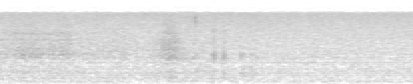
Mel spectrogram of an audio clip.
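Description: Near silence: room tone of a conference hall, with a faint soft sound a little under a second in.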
